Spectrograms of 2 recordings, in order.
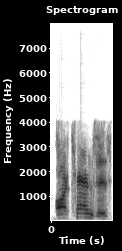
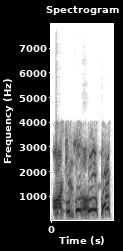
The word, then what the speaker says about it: Arkansas: And look, they don't even, I don't know, is it just me or why is it they spelling it Arkansas and pronouncing it Arkansas?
